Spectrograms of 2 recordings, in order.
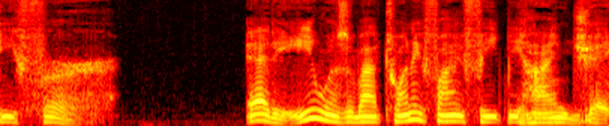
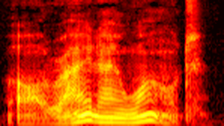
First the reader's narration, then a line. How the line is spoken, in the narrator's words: Roland murmured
